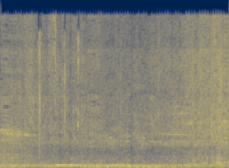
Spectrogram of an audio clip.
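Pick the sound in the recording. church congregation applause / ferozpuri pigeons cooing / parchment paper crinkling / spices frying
ferozpuri pigeons cooing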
